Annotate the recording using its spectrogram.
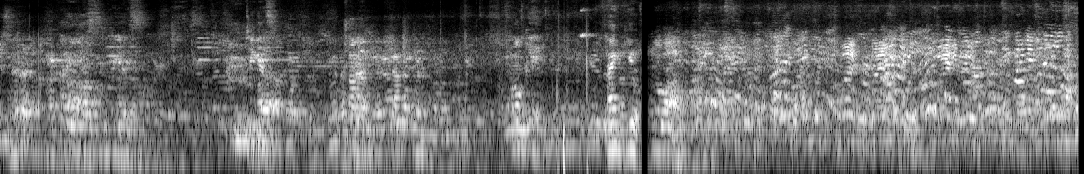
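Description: Several men talk at once nearby, in a small echoing room.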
